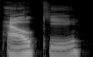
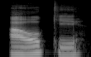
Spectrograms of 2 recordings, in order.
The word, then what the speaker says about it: Aoki: Rio uh Rio I I like how he pronounced it he said rio Alki see that's what I mean by uh you can definitely tell American speaker instead of like Aoki but yeah uh that's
